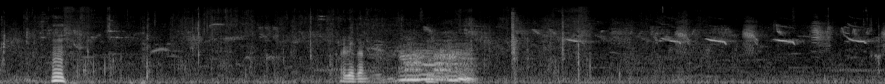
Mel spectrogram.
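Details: Holstein Friesian cow, second calving, with bull calf, on a dairy farm in Pabna, Bangladesh; one short low moo rises, then a longer harmonic moo, amid farm noise, clatter and bird chirps later.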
